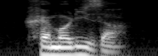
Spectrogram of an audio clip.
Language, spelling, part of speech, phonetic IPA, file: Polish, hemoliza, noun, [ˌxɛ̃mɔˈlʲiza], Pl-hemoliza.ogg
